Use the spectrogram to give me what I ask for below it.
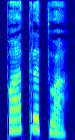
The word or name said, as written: ಪಿತೃತ್ವ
